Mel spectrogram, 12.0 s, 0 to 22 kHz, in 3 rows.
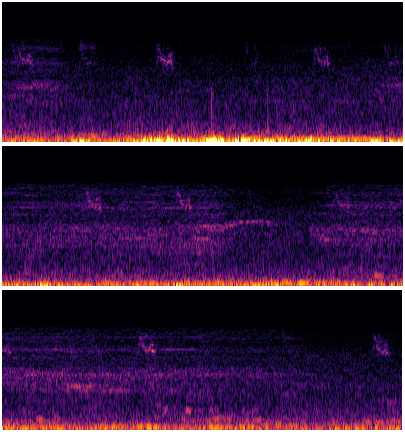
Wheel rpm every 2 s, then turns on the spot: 0, 0, 0, 0, 0, 0.
none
